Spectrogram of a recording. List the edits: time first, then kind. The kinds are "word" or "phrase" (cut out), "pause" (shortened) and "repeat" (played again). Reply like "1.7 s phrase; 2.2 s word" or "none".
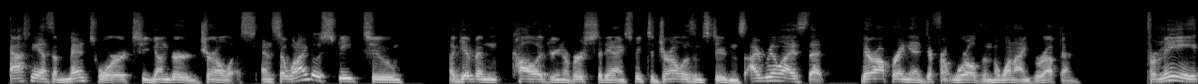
none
